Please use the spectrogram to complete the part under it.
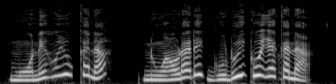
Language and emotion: Santali, disgusted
